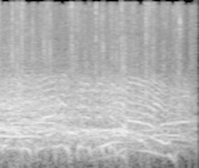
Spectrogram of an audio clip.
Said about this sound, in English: Engineers at the Jet Propulsion Laboratory in Pasadena, California, erupting in cheers, as you heard, as they received data showing the spacecraft had survived a dangerous descent.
